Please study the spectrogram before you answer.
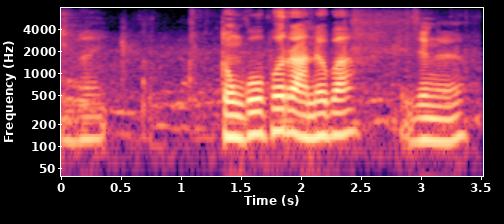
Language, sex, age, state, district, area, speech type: Bodo, male, 45-60, Assam, Chirang, rural, spontaneous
